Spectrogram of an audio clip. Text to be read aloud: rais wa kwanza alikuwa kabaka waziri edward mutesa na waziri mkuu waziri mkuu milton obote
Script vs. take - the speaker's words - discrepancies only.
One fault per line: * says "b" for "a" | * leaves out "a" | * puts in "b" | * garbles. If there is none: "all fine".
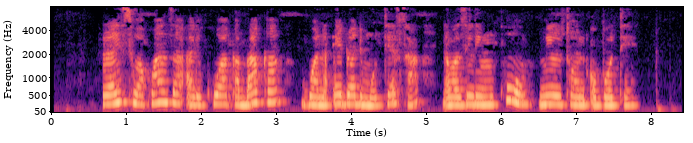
* says "bwana" for "waziri"
* leaves out "waziri mkuu"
